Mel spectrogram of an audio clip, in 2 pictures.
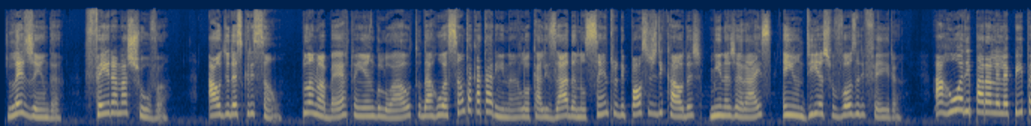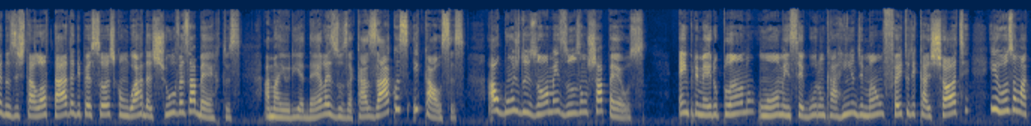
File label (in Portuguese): audiodescricao; ExpoFotoclubismoPocos; Feira na chuva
